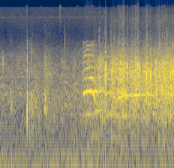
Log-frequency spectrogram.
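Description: A tennis crowd at a Davis Cup semi-final in Brisbane bursts into applause partway through, a loud, dense clatter of clapping with cheers, after quieter ambience and a few isolated thumps.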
